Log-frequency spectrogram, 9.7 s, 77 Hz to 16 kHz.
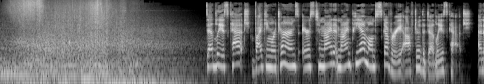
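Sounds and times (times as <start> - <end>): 
heavy ocean wave slamming into a boat: 0.2 - 4.1
churning spray and water washing over the deck: 0.3 - 2.7
speech: 4.2 - 9.6.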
